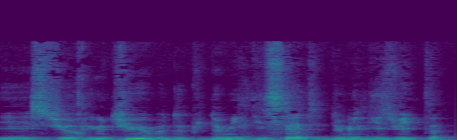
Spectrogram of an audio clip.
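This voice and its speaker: A man's medium-pitched voice, very slow in pace, with ordinary pitch variation and audible room echo. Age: 30s. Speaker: woodworking maker and youtuber. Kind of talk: self-introduction to camera.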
